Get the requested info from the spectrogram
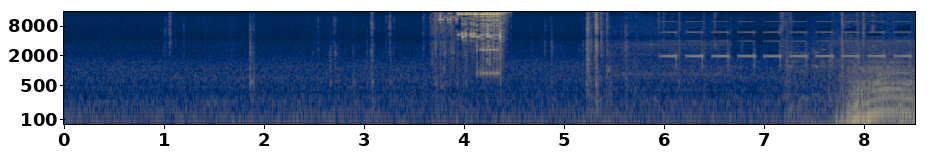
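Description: A short bright rattle about four seconds in and a click, then a steady electronic chime joins a quick series of cranking pulses. Near the end the Ferrari 458 Spider's 4.5-litre F136 V8 catches and flares up in revs on starting, then drops back.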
